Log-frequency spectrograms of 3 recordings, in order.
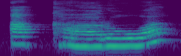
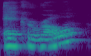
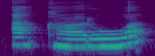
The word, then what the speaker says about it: Akaroa: Akaroa, not Akaroa, Akaroa.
